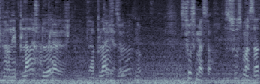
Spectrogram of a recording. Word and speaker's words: Souss-Massa: Sousmassa, tu l'as très bien dit, bravo.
